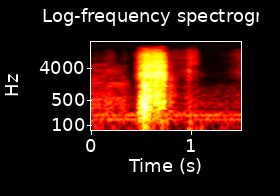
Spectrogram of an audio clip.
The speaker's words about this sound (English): My apologies for blowing my nose.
